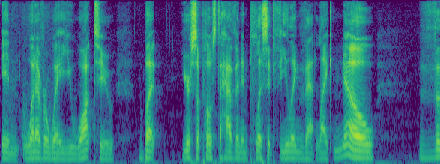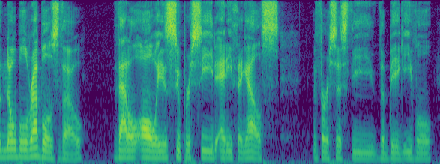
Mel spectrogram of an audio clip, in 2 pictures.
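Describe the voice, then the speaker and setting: A male podcast co-host with a medium pitch, recorded dry and close. He talks casually and analytically, feeling his way through each point with halting, repeated words. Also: fairly even intonation, darkish tone, dry recording. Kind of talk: casual analytical chat about stories in games.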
